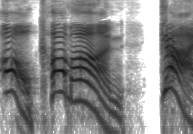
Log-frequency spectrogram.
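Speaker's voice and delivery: put-on very high, very loud, drawn-out, shrill exasperated yell. Describing a woman swearing through a bike workout, retelling exasperated swearing. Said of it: "she is swearing".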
